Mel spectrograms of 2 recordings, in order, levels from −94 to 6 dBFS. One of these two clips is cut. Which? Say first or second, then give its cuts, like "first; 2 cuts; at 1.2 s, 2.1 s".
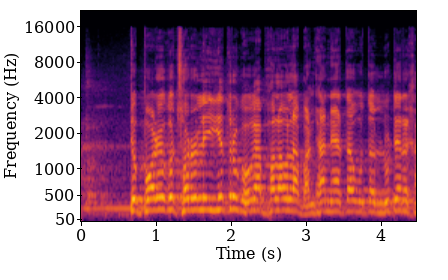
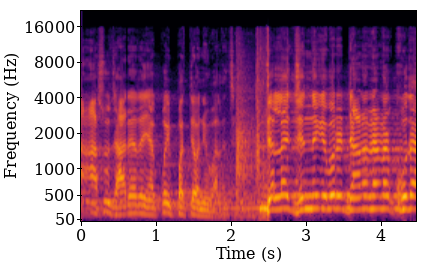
second; 1 cut; at 2.4 s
